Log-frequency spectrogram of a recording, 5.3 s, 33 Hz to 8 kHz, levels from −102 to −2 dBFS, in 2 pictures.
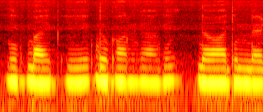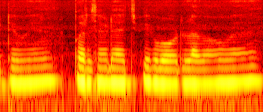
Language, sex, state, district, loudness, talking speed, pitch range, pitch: Hindi, male, Rajasthan, Nagaur, -29 LUFS, 170 wpm, 140-150 Hz, 145 Hz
